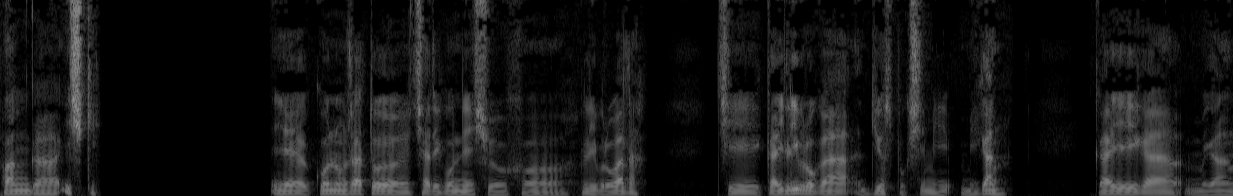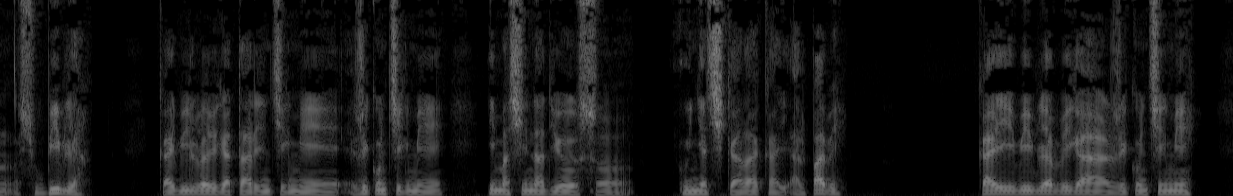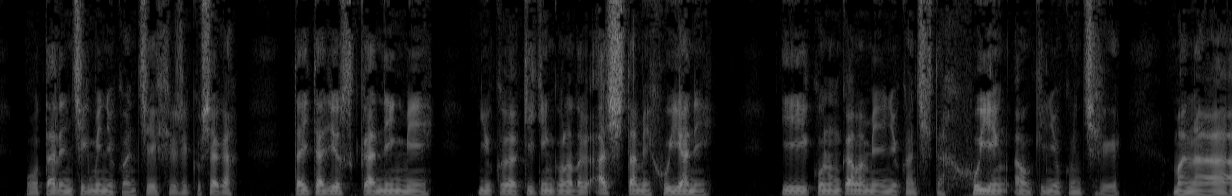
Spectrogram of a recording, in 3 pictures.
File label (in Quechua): good news quichua de calderon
